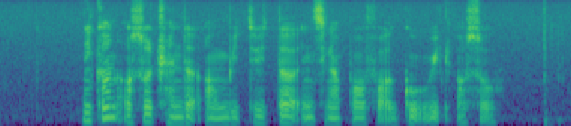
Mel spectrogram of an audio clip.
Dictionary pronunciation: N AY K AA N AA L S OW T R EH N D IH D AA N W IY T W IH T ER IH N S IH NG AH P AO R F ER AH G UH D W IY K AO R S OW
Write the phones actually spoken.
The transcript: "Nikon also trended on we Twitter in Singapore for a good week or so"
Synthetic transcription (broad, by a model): N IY K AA N AA L S OW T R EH N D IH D AA N W IY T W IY T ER IH N S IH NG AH P AO F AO AH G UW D W IY K AO L S OW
